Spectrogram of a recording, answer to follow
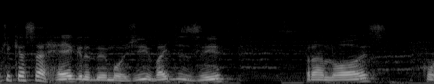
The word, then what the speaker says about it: emoji: A pronúncia correta é essa mesmo, tá? Emoji.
